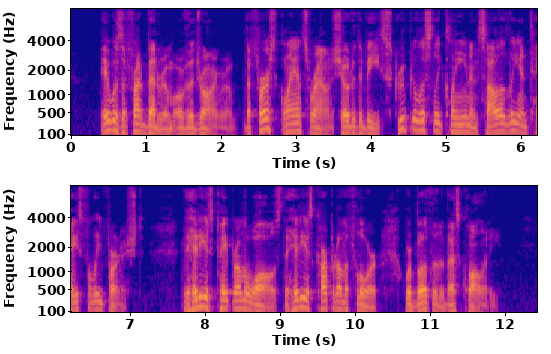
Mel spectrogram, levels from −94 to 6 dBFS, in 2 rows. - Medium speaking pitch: No, low, 130 Hz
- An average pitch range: No, wide, 6.1 semitones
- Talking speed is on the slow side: No, fast, 205 wpm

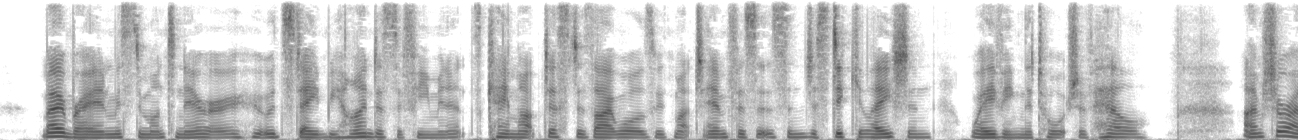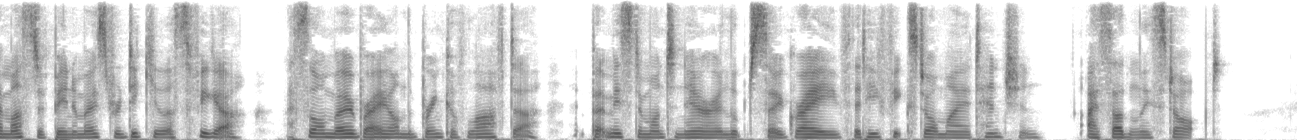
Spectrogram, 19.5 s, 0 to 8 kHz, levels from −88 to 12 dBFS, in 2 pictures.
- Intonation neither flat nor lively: No, narrow, 1.7 semitones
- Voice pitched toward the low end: No, medium, 180 Hz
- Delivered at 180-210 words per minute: Yes, average, 190 wpm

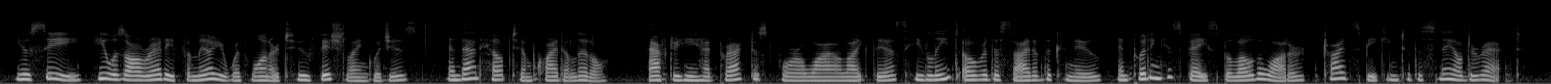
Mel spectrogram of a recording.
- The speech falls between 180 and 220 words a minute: Yes, average, 190 wpm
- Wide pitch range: No, average, 3.5 semitones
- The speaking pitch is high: Yes, high, 200 Hz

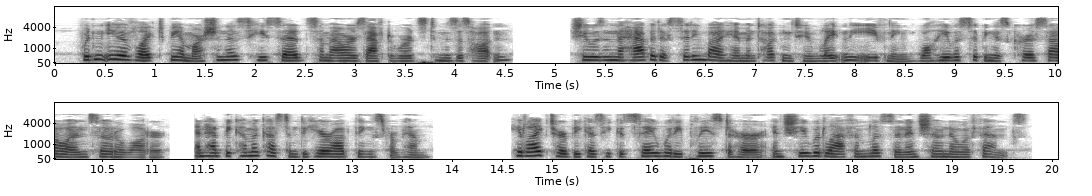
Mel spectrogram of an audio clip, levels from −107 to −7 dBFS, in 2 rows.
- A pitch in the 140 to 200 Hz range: Yes, high, 190 Hz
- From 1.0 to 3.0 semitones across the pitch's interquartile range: No, average, 3.8 semitones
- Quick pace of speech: Yes, fast, 220 wpm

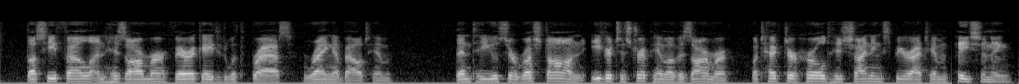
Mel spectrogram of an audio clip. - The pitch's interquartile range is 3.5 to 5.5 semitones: No, narrow, 2.5 semitones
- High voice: No, low, 125 Hz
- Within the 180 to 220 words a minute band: Yes, average, 190 wpm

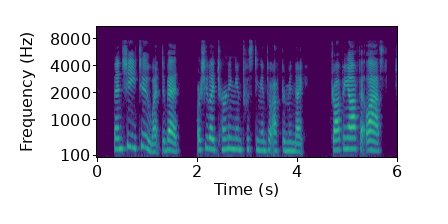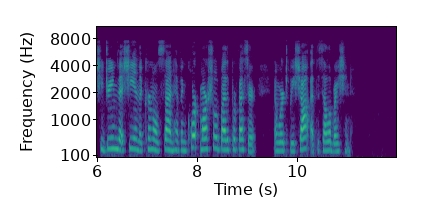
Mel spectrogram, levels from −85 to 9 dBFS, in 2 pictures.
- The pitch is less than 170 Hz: No, high, 245 Hz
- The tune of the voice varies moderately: Yes, average, 3.2 semitones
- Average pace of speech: No, fast, 210 wpm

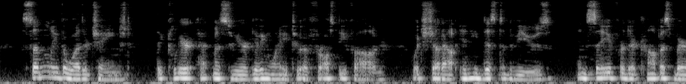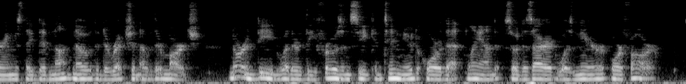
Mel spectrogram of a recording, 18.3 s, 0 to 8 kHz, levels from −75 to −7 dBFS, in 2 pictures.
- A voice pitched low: Yes, low, 120 Hz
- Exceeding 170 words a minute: No, average, 165 wpm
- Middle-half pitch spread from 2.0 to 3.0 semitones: Yes, average, 2.7 semitones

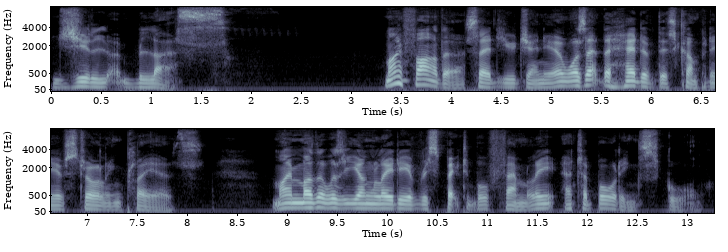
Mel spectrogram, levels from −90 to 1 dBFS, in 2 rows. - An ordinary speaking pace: No, slow, 130 wpm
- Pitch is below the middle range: Yes, low, 105 Hz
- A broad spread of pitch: No, average, 3.7 semitones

